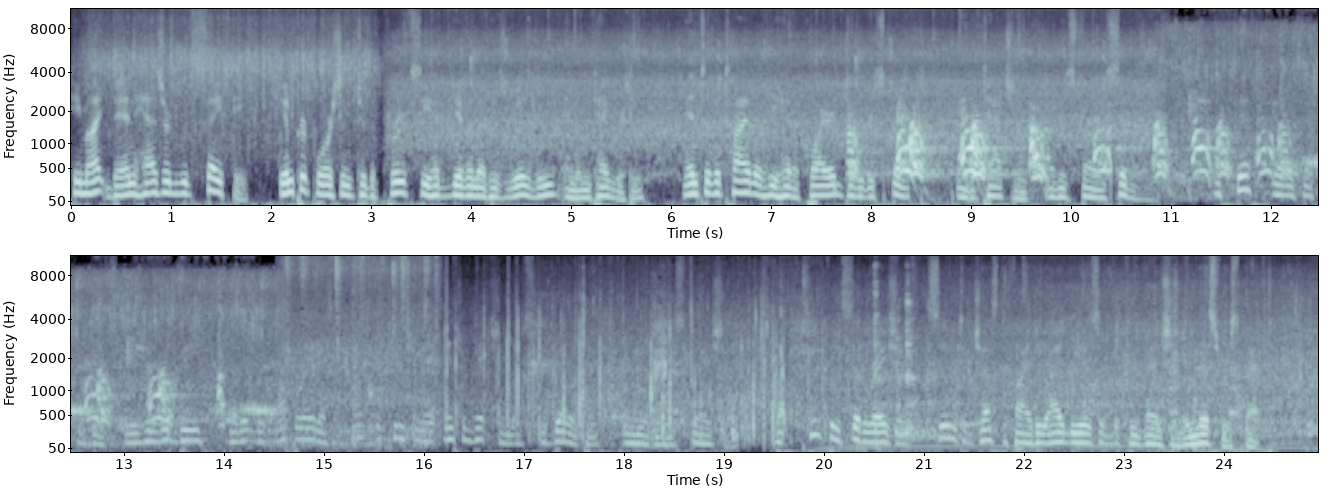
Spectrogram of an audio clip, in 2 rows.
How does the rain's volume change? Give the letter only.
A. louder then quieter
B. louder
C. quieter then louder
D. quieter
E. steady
E.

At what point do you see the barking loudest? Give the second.
9 s.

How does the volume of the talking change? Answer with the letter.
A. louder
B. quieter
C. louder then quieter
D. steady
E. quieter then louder
E.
